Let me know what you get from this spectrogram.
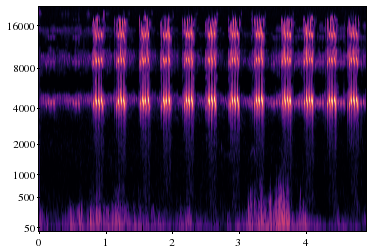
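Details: A cricket starting with a thin trill, then sounding clear high chirps in quick succession, about three each second, while low rustling noise comes and goes beneath.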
